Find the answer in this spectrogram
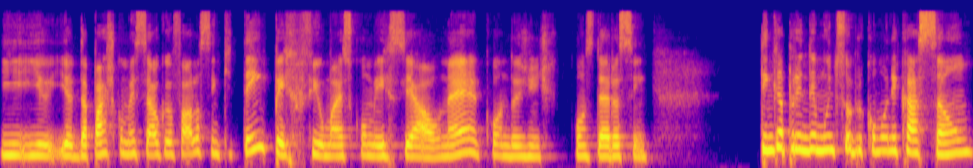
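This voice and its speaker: In a dry, close sound with no echo and a quiet background, a woman speaks fairly quickly at a fairly high pitch, her tone animated and her intonation lively. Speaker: podcast host, agribusiness sales mentor. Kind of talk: solo podcast talk. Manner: animated, smiling.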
